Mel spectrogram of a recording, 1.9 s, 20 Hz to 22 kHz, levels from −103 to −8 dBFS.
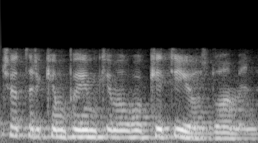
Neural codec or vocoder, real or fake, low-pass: none; real; 5.4 kHz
